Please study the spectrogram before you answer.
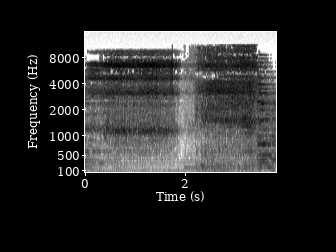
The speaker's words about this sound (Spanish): regresa nuestro tradicional concurso anual de ronquidos.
